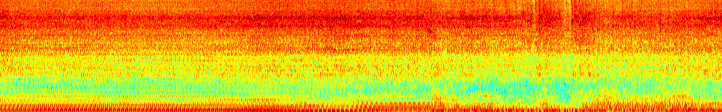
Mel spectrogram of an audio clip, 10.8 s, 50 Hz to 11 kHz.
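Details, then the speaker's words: LS-swapped Dodge Dakota V8 after sitting a year, just after switching to internal one-bar MAP: lumpy, stumbling idle as if firing on one bank; owner suspects injectors not injecting properly; some headers stay cold while others get very hot. "it runs not well but it runs I don't think those injectors are injecting as as they should"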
